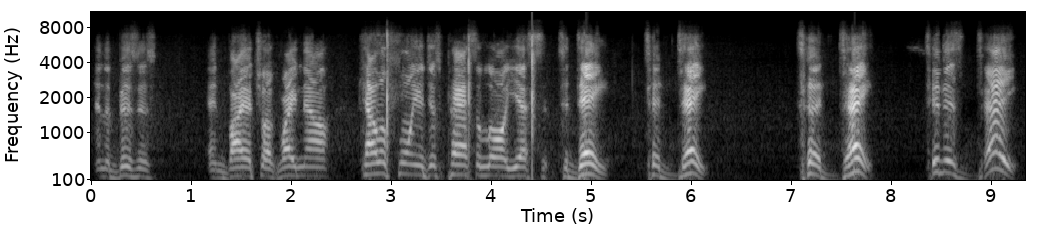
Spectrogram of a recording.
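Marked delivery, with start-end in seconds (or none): 4.1-9.2 louder each time, rising to a shout on the last today; loud insistence. Real, not acted. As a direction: hammer the word today harder and harder. Insisting the law passed today.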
